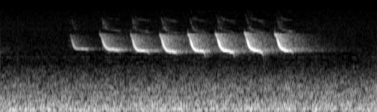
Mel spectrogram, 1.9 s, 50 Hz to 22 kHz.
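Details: Marsh tit in Trentino, Italy, in February 2024, giving a quick series of about eight identical high, sharp, down-slurred notes, evenly spaced and brisk, over a steady low rumble of background noise.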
